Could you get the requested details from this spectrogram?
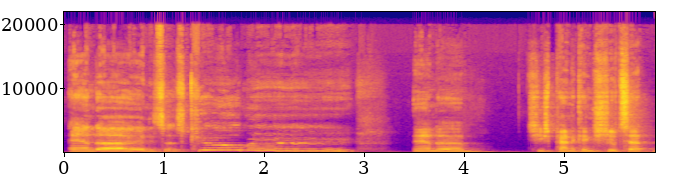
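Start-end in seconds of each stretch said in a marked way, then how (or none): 1.2-2.9 high, eerie, otherworldly voice; ghostly plea. Acted. Unseen figure behind the door begs, eerie and high.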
